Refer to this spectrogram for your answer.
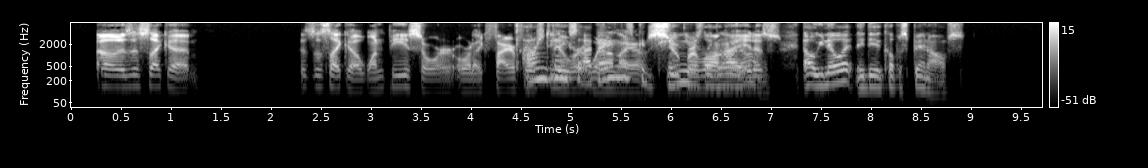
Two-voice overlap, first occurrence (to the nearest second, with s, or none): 4 s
